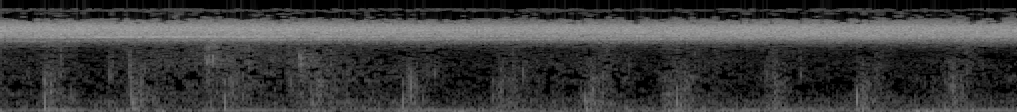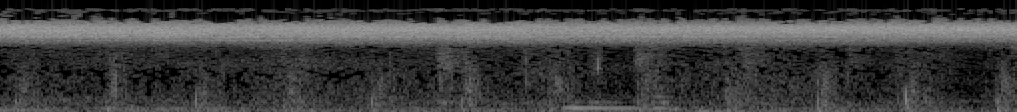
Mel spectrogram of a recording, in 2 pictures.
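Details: Cicadas calling around Ine no Funaya, the traditional boat-house townscape of Ine north of Kyoto, Japan: a steady, unbroken high-pitched shrill hiss fills the air, with soft footsteps of someone walking beneath it.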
